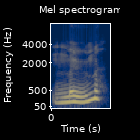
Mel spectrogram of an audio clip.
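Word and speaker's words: Múm: So the little bit of background is this is an Icelandic band called Moom, pronounced Moom. It's actually M-U-M with one of the little lines above the U.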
